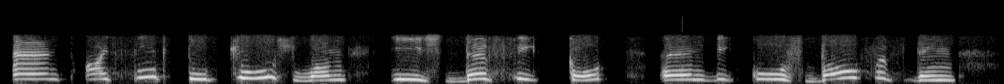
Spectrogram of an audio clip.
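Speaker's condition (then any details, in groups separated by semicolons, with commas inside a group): Cerebral palsy; physical limitations requiring adjustments, types with single finger, reduced typing speed and accuracy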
